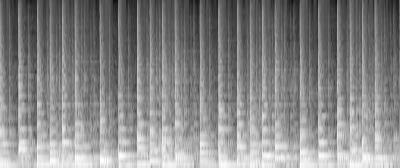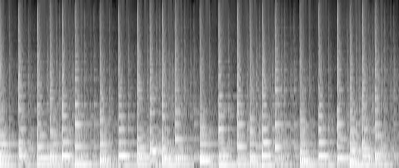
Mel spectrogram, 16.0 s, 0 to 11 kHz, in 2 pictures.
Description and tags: lead loop 7001028 120bpm
lead loop 120bpm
